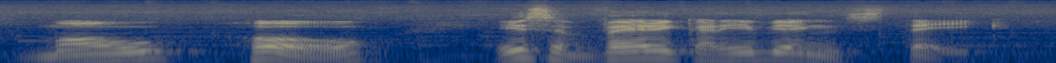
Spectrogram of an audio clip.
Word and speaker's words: mojo: Steak with mojo, pronounced mo-ho, is a very Caribbean steak.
